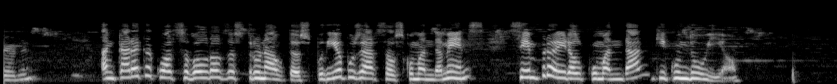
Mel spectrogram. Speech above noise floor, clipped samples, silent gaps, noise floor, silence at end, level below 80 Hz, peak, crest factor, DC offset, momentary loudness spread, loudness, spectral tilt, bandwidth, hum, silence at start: 26 dB; under 0.1%; none; -39 dBFS; 1 s; -60 dBFS; -2 dBFS; 14 dB; under 0.1%; 10 LU; -14 LUFS; -5 dB/octave; 7.4 kHz; none; 0.05 s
